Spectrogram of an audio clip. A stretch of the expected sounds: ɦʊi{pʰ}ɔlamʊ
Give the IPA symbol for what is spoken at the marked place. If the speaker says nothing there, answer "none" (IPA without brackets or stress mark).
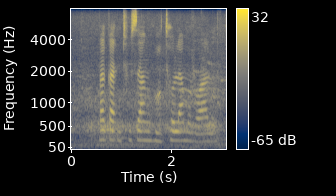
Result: tʰ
